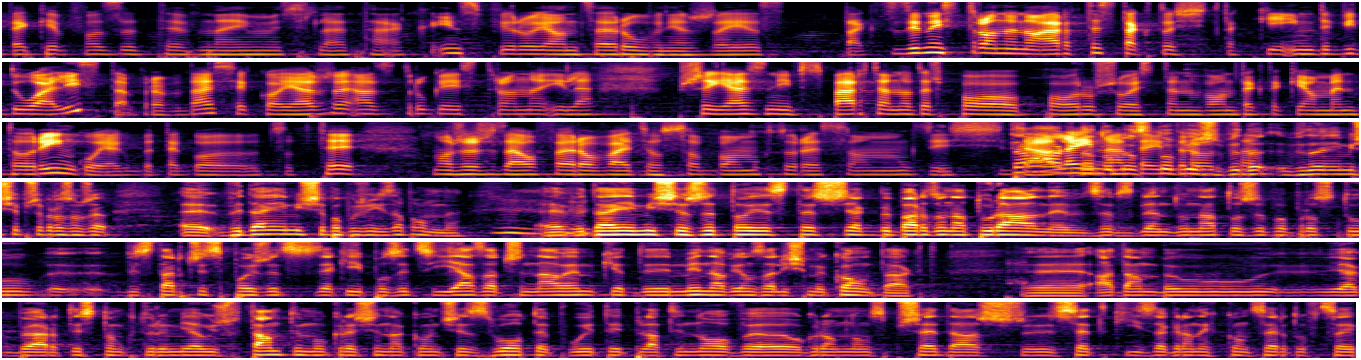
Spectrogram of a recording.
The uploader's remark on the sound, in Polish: W czwartek 15 grudnia w Obiecana Cafe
